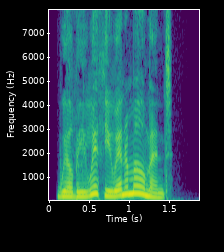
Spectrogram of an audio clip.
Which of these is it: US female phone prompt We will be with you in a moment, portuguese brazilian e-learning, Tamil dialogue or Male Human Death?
US female phone prompt We will be with you in a moment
